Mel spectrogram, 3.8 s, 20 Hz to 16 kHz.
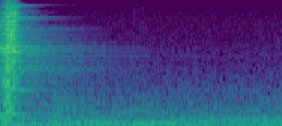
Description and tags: Sword Slice 16
Sixteenth recording of sword in large enclosed space slicing through body or against another metal weapon.
slash, foley, sword, slice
